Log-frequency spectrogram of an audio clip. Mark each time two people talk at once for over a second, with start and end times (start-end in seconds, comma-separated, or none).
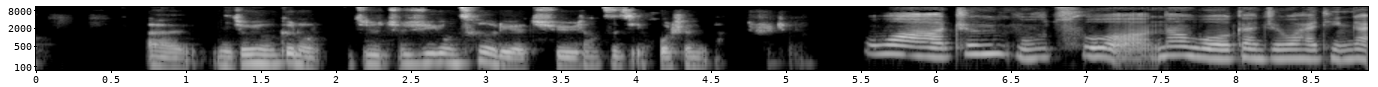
none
